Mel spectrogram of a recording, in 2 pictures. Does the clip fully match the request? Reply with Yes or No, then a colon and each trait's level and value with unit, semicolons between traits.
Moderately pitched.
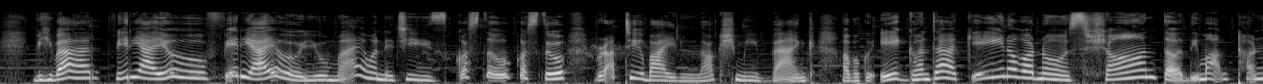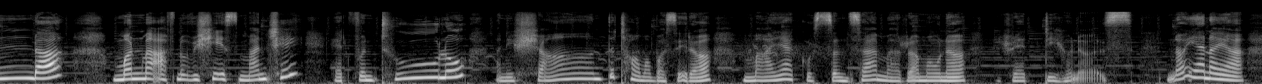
No: high, 225 Hz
